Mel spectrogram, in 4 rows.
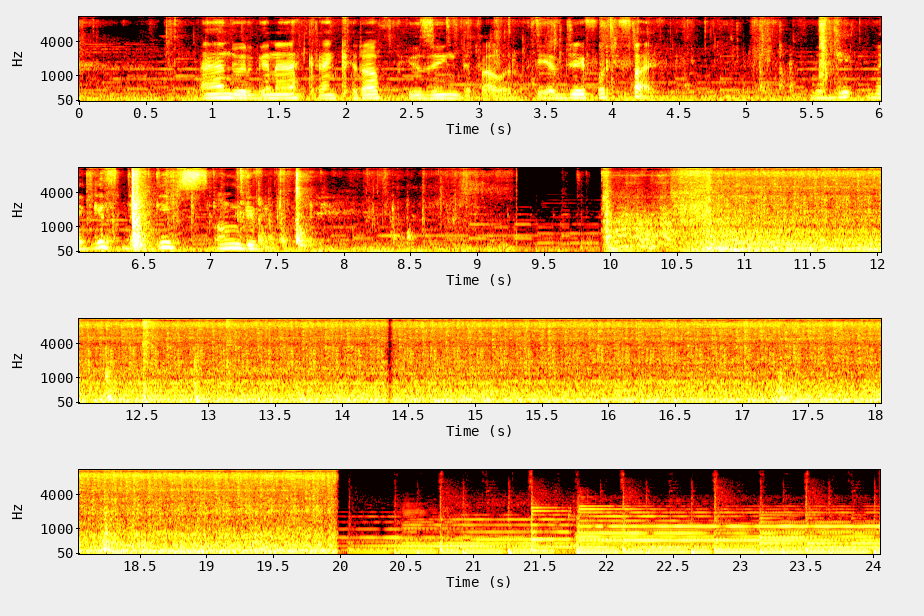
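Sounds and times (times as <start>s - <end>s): vehicle engine idling: 10.0s - 20.0s.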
